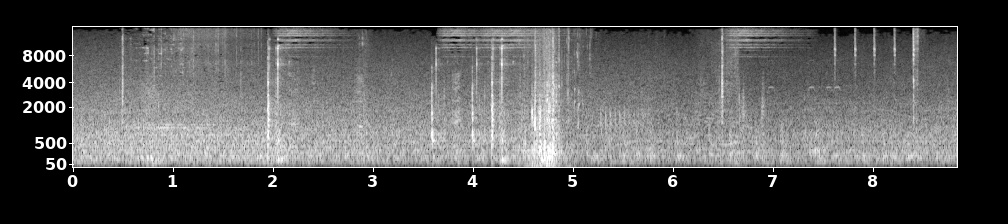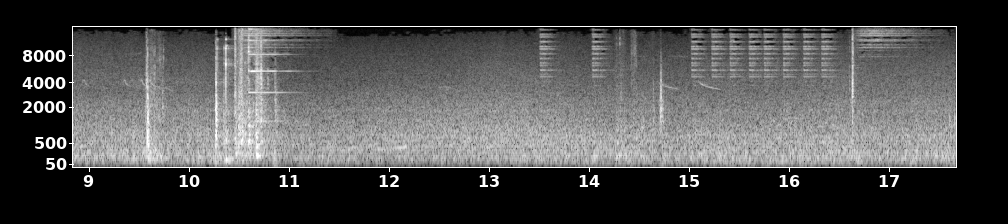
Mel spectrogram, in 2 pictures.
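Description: Short menu clicks and chimes sound as options are picked.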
